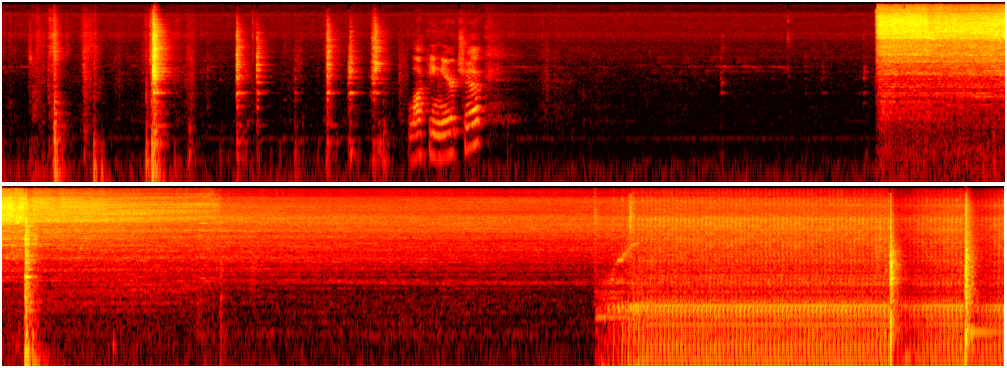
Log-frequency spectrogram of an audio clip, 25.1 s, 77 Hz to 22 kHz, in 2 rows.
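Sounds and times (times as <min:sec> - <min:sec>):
compressed air hissing into tyre: 0:10.9 - 0:25.0
motor running: 0:11.0 - 0:25.0
tyre bead popping bang: 0:12.8 - 0:13.2, 0:23.6 - 0:24.0, 0:24.6 - 0:24.9.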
